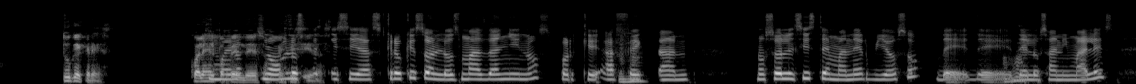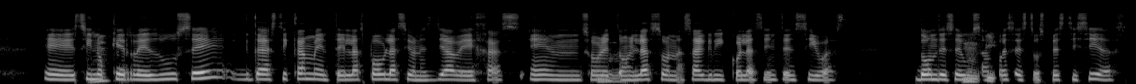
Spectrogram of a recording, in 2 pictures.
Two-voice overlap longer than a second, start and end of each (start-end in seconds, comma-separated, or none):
2.1-3.3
